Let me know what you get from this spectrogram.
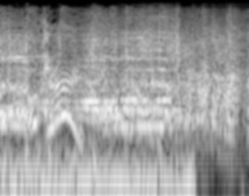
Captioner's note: cheers and applause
